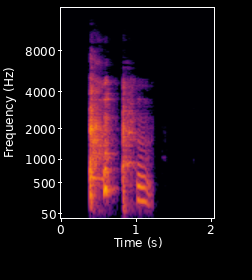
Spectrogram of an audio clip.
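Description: A woman clearing her throat, a loud, short sound in two quick pushes near the start.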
